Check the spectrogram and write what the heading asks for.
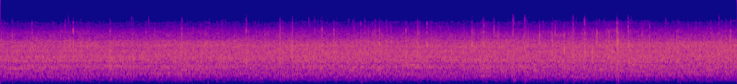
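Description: O scale model tank train running on three-rail track, heard from a camera riding on one of its cars: a steady rolling rumble from the wheels and track, with faint irregular clicks.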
